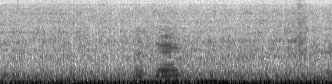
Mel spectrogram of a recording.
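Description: Steady low rumble of a car's engine and tyres heard from inside the cabin, driving slowly over a dirt track. A short snatch of voice comes about a second in.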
